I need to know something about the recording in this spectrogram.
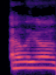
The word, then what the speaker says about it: Elia: Um Ellia, they pronounce her as Elia in this.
